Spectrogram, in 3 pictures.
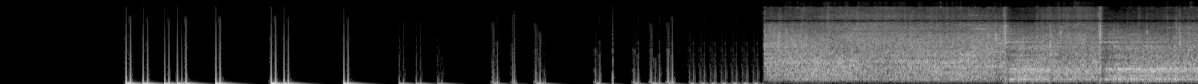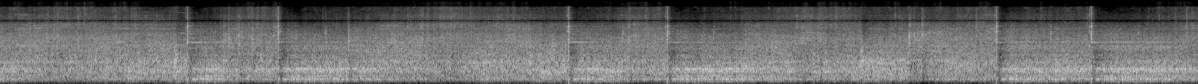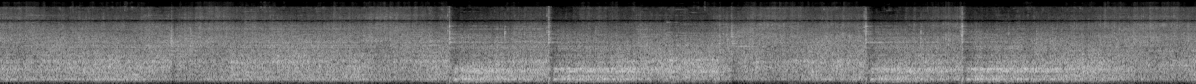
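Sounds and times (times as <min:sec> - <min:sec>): forging hammer blows: 0:07.6 - 0:35.9
workshop and hydraulic noise: 0:07.6 - 0:35.9.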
